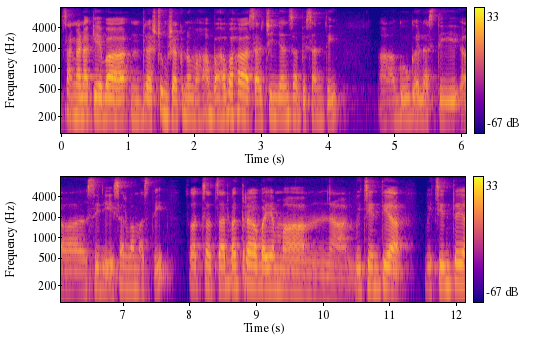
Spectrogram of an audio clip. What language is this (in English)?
Sanskrit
